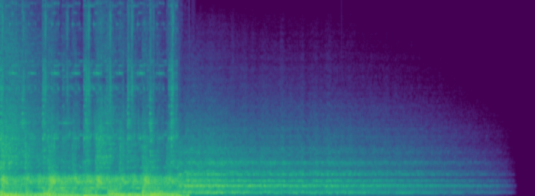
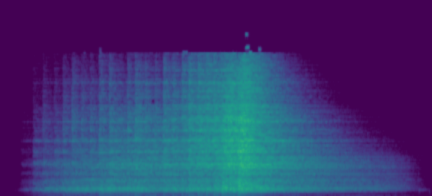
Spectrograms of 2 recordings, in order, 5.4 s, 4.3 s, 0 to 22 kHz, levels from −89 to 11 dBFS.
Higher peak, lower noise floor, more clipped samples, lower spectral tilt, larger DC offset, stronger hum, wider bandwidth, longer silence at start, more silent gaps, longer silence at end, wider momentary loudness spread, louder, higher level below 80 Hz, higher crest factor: first, 0 dBFS vs -6 dBFS; second, -46 dBFS vs -59 dBFS; first, 0.5% vs under 0.1%; first, -4.5 dB/octave vs 3.5 dB/octave; neither; neither; first, over 20 kHz vs 16.5 kHz; second, 0 s vs 0.45 s; neither; first, 1 s vs 0.7 s; second, 18 LU vs 24 LU; first, -11 LUFS vs -22 LUFS; first, -18 dBFS vs -72 dBFS; second, 12 dB vs 22 dB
